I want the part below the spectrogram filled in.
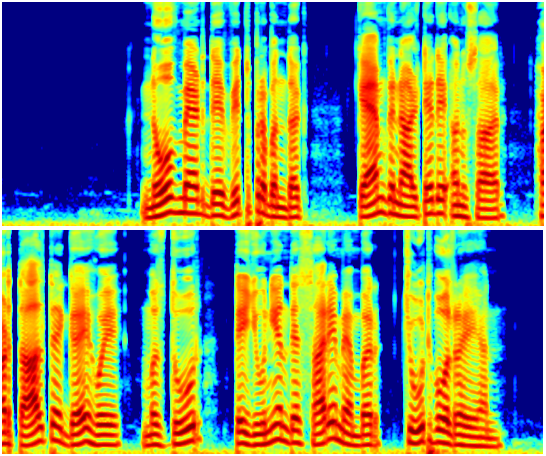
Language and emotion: Punjabi, neutral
